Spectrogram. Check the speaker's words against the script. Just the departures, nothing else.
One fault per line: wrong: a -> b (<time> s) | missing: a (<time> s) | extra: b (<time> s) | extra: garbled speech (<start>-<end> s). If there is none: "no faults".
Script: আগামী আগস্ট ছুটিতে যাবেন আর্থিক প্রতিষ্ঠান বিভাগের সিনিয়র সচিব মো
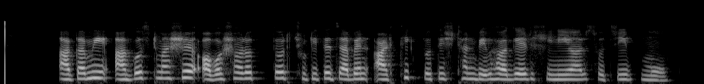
extra: মাসে অবসরোত্তর (1.6 s)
